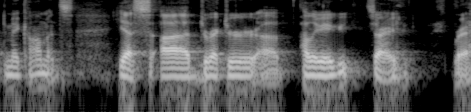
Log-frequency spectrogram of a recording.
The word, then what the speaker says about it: Pagliari: Yes, Director Pagliari, sorry, Brett, how do you pronounce it? Pagliari. Pagliari, thank you.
